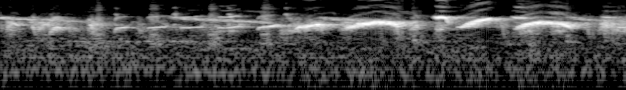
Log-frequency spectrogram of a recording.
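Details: Chinese hwamei, a fully tamed cage bird spreading its tail, delivering fast varied song: a scratchy warbling start, then bright looping whistled notes repeated in quick succession.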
